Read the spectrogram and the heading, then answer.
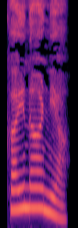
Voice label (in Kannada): "ಕೆನ್ನಾಯಿ", Kannada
